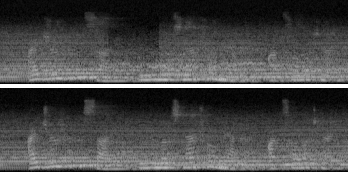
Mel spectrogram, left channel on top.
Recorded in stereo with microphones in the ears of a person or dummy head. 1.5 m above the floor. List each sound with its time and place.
0.3 s a woman speaking: 25° right (ahead or behind), 2 m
